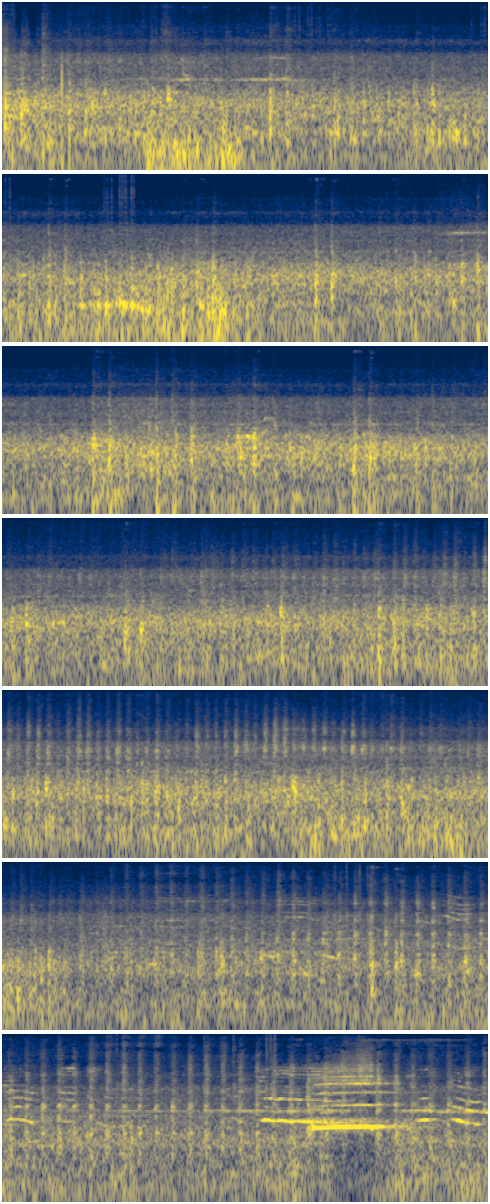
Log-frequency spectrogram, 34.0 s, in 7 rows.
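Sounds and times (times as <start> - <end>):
train rumble and wheel clatter: 0.0 - 34.0.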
